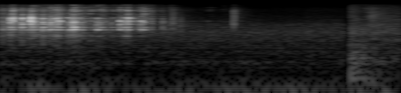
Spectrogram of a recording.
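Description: Dry dog kibble rattling and clinking against a metal scoop as it is dug out of a bucket. The clinking dies away about a second in, and a faint knock follows near the end.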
